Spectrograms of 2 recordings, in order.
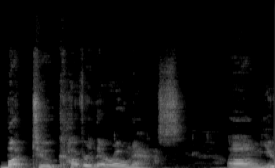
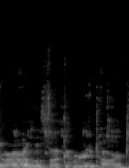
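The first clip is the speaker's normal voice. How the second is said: snide, put-on mocking voice; 4 dB quieter than usual. Showing a reaction when someone cuts in: put-on mocking voice. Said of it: "I have a universal mocking voice that I use to mock people".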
